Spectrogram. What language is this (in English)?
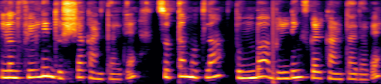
Kannada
